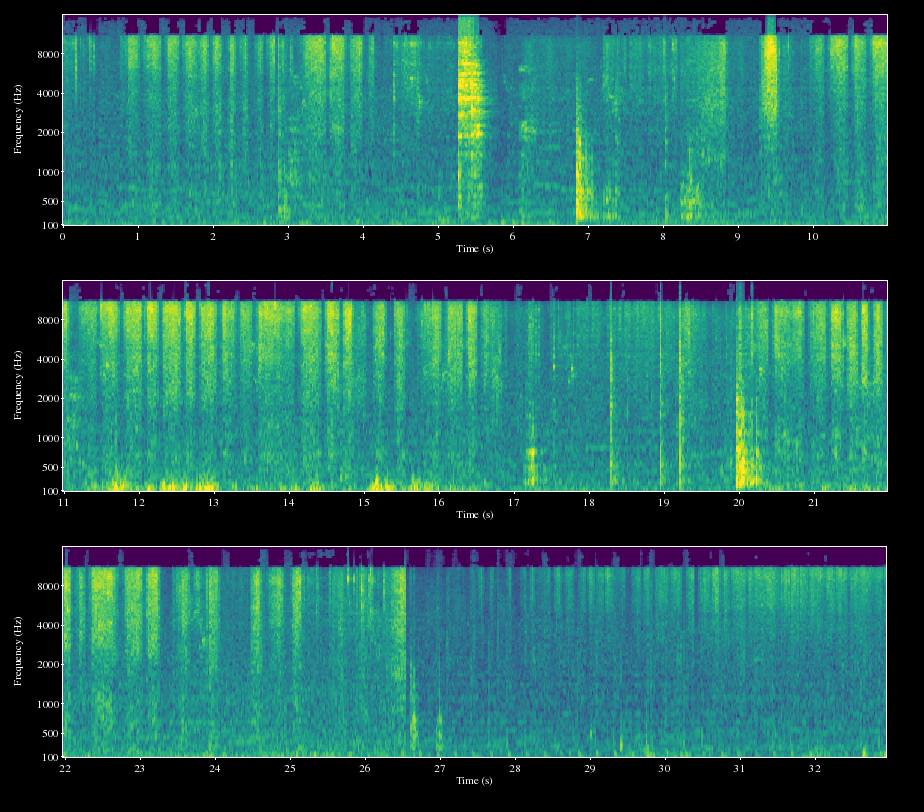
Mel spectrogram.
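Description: A stiff paintbrush scrubbing wood finish onto larch floorboards in quick back-and-forth strokes over the bare wood, with a few sharp knocks in between, the loudest about five seconds in and again near the middle.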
